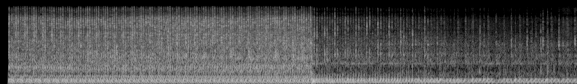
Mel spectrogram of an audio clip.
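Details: Pietenpol (Piet) aircraft test flight after engine rebuild, carb heat drop 50+ rpm, max 2525 rpm or better: steady even running, clean note, no misses or knocks; louder, deeper and growlier than before rebuild, climb better; normal.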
